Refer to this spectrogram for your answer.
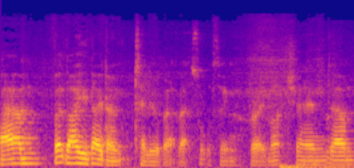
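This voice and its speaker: A man with a British accent and ordinary pitch variation, against noticeable background noise. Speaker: former soldier, martial arts instructor. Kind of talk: casual chat. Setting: studio.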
